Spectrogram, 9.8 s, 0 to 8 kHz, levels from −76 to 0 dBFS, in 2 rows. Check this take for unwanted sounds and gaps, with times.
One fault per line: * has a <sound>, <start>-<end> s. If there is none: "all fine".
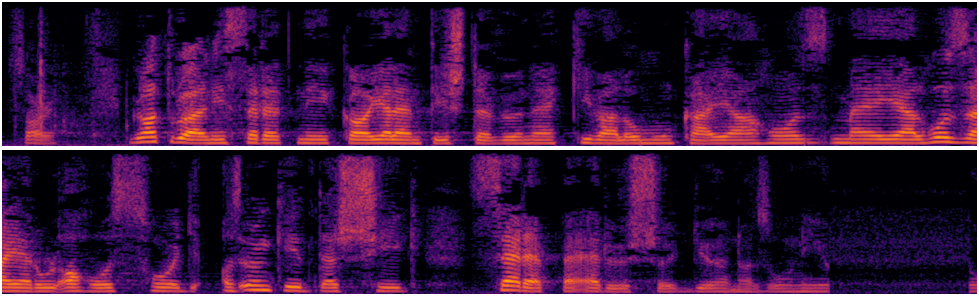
all fine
